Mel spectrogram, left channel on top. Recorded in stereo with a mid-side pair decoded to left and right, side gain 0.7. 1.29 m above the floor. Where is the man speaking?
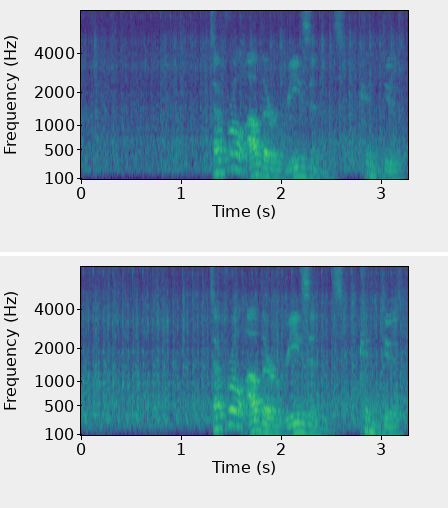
25° right, 1.5 m; by 3.2 s 75° right, 1.0 m.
